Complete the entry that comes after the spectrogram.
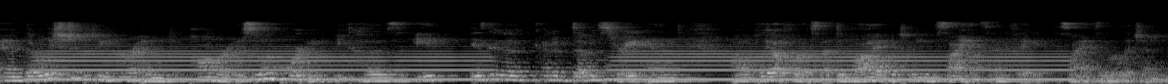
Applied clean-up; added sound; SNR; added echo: none; Wind instrument, woodwind instrument; 2 dB; reverberation time 1.1 s.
